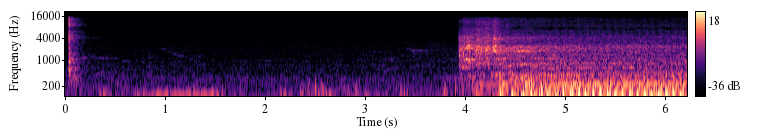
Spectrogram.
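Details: Yamaha X-Ride fuel-injected Blue Core scooter after throttle body cleaning and scanner reset: quiet at first, then settles into an even, steady idle with no hunting or misses; idle neither too high nor too low, doesn't stall.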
